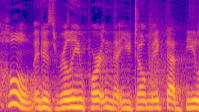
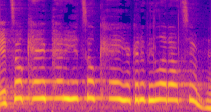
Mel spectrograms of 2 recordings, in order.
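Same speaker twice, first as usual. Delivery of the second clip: put-on much higher, cooing baby-talk voice; mock baby talk; 3 dB louder than usual. Owner soothing the crying dog, mock baby-talk coo. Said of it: "the second worst thing you could do is to put your finger through the crate and say".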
